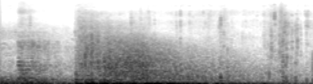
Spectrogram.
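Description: Grenade explosion in the Counter-Strike video game, a faint muffled boom that swells into a rumbling burst and then fades under low background noise.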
